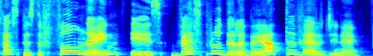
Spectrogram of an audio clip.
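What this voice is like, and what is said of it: Put-on Italian accent. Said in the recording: “Your accent's getting better every time.”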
